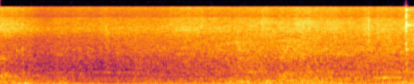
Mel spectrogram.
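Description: Steady low hum with faint, irregular background noise above it; no speech.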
